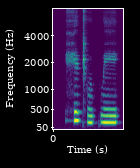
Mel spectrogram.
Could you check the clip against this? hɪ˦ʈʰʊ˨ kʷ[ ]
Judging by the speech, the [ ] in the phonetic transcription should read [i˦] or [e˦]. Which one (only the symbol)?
e˦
